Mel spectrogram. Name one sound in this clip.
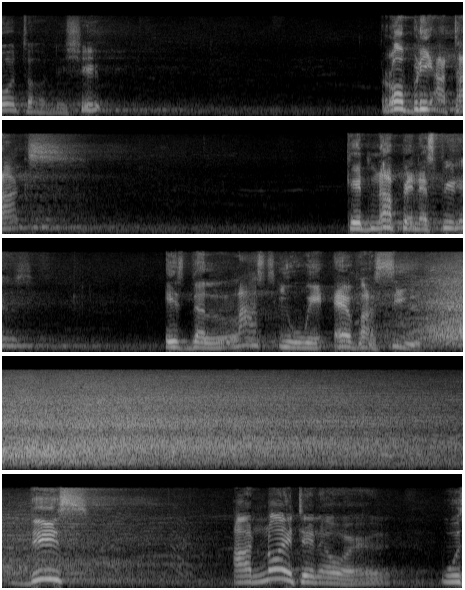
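A man preaches loudly and with animation into a microphone in a large echoing hall.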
